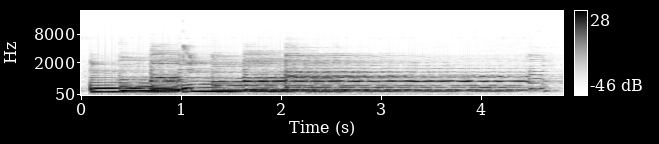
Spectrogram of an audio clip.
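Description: An Ibanez CS9 chorus pedal on guitar, its speed knob being turned, gives sustained chords a lush, shimmering warble that swells and wavers for almost five seconds, loud and alone before it trails off.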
